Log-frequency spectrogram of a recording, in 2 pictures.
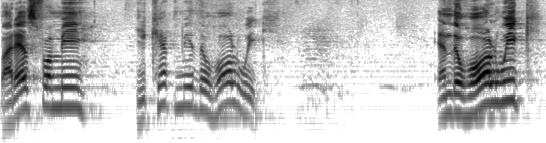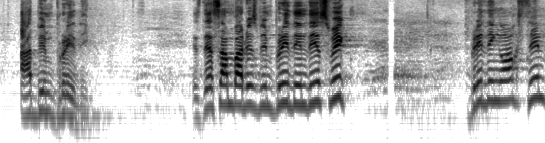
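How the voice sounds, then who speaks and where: A man with a Zimbabwean accent speaks at a high pitch and a moderate pace, with an animated tone. His loudness swings widely, and he takes long, frequent pauses. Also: lively intonation. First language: Shona. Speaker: pastor. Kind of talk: sermon. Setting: church.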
